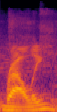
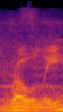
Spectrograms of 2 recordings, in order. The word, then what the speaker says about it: Rowley: Not Rowley. Roelly is how he pronounces it.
